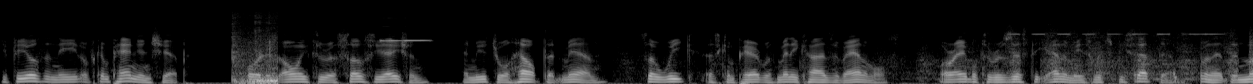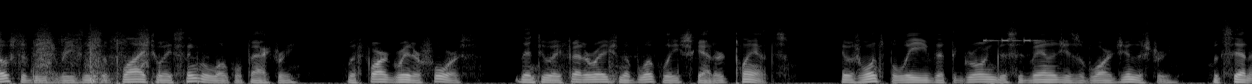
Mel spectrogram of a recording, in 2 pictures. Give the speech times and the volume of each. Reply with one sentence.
You can hear the speech from 0.0 to 25.0 s, at a steady volume.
